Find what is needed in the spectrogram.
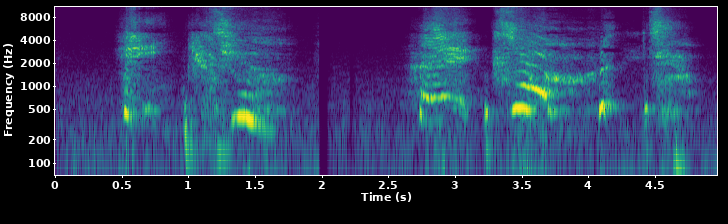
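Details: Several drawn-out sneezes in a slowed-down slow-motion compilation, each a sharp breath in followed by a loud hissing burst: sneeze.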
